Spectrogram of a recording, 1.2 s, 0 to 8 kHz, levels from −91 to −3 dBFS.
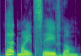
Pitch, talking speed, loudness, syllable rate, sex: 195 Hz, 195 wpm, -16 LUFS, 3.7 syllables/s, female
